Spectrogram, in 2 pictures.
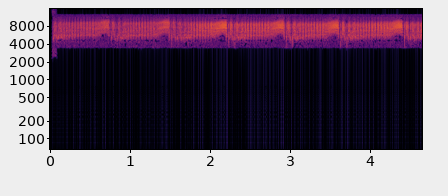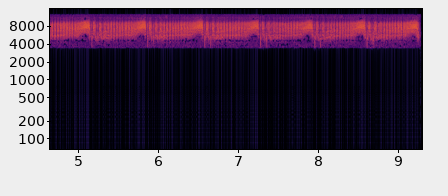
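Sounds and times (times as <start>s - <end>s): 
New Zealand cicada species buzzing: 0.0s - 9.2s.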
